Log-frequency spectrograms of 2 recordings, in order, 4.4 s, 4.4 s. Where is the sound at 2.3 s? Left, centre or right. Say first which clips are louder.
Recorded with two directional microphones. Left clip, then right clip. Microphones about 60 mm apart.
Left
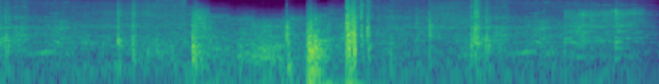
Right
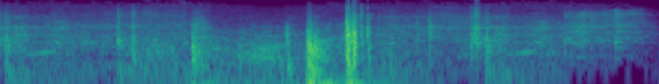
Left 6 dB; centre.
